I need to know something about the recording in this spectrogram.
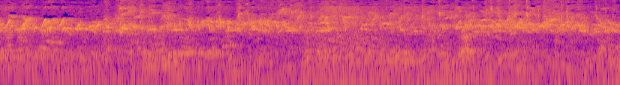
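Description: Many caged greater green leafbirds (cucak hijau) singing at once, a dense, unbroken chatter of fast trills and chirps. People's voices murmur underneath.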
